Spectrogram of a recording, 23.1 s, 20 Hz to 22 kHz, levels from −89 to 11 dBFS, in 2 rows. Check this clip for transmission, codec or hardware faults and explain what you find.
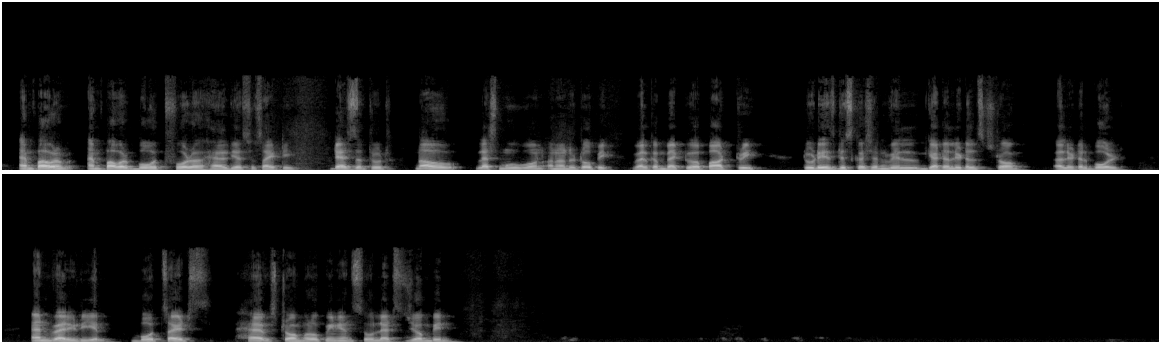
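Yes, network packet loss damaged this speech in two ways.

Lost packet rebuilt from error correction, at 1.41–1.51 s, 3.53–3.55 s and 10.19–10.21 s: lost packets were replaced with low-bitrate copies from the following packets, so there is no gap. Those stretches sound rougher and noisier. The first runs 60 ms, which fits three consecutive 20 ms packets.

Short concealed packet loss, at 10.23–10.27 s and 10.27–10.31 s: two back-to-back 20 ms chunks arrived too late. The decoder extended the preceding sound to fill them, leaving a brief smear or wobble right after the 10.2 s repair.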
